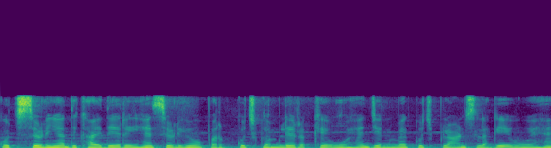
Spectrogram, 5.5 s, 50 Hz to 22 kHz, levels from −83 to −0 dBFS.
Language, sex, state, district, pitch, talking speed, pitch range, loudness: Hindi, female, Punjab, Pathankot, 215 Hz, 205 wpm, 205-220 Hz, -20 LUFS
